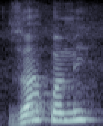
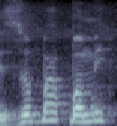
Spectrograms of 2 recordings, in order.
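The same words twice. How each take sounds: First: Zoa Kwame said short, with the g dropped from Zogba; contracted form. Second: Zogba Kwame said in full with the gb sound; full form. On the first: Teacher shows the casual contracted Zoa Kwame. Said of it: "les gens contractent". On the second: Teacher gives the proper full Zogba Kwame. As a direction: give every sound of Zogba Kwame, gb included. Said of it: "le vrai mot, c'est". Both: Shown as a demonstration.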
